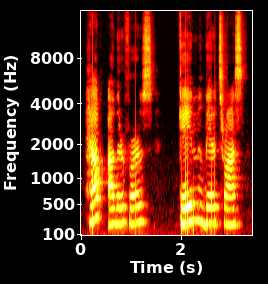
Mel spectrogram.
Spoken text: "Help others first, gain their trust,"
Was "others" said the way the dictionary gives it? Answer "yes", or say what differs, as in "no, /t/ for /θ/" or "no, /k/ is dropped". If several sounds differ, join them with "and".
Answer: no, /z/ is dropped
